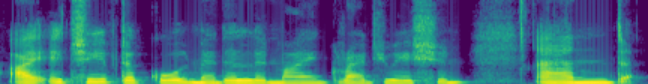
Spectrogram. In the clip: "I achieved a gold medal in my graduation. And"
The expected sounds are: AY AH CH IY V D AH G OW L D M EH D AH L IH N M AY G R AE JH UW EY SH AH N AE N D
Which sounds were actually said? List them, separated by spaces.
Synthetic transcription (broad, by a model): AY AH CH IY V D AH G OW L D M EH D AH L IH N M AY G R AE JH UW EY SH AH N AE N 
